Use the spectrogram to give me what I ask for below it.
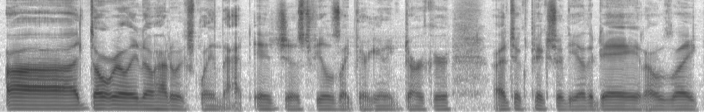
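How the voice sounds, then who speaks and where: A young male vlogger gives a casual personal update while stuffy and congested from a cold and dead tired. He speaks haltingly with many pauses and fillers, in a deep voice with vocal fry and a completely flat delivery.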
